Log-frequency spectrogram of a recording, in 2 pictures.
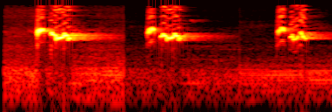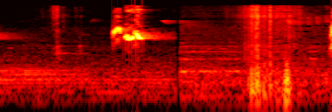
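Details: Sooty-headed bulbul (kutilang) song used to lure other birds: four short bubbly whistled phrases, each a quick up-and-down flourish, spaced about a second apart, with a brief rustle near the end.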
